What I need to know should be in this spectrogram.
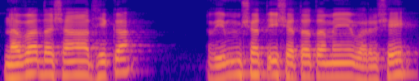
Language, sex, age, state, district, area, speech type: Sanskrit, male, 30-45, Karnataka, Shimoga, urban, spontaneous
